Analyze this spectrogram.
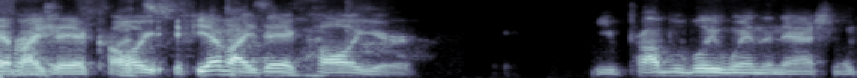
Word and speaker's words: Collier: I keep mispronouncing his name, by the way, Collier.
